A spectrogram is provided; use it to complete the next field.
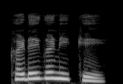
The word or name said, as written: ಕಡೆಗಣಿಕೆ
